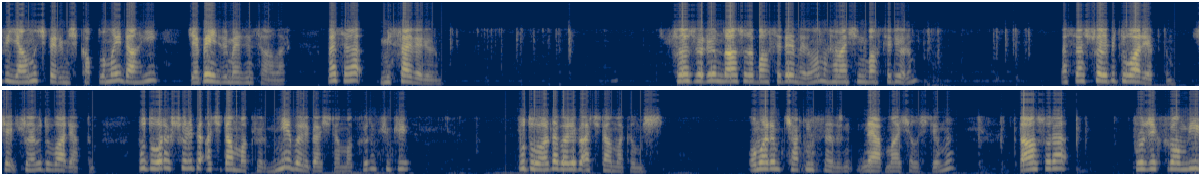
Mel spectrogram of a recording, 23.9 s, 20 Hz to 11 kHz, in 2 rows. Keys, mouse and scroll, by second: 4.0-4.4 scroll down 1, 4.4 Tab, 4.8 x, 5.2 shift+a, 7.7 r, 10.5 click, 10.7 s, 11.6 click, 11.8-12.2 scroll down 2, 12.3 middle click, 21.4 Tab, 22.1 u, 23.7 scroll up 1.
